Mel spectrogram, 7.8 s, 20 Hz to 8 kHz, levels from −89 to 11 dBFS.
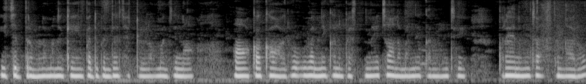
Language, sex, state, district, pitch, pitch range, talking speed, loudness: Telugu, female, Andhra Pradesh, Guntur, 220 Hz, 220-230 Hz, 140 wpm, -16 LUFS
